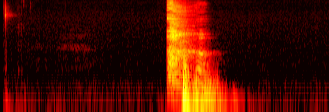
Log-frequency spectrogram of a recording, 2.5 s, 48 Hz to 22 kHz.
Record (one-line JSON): {"cough_length": "2.5 s", "cough_amplitude": 14945, "cough_signal_mean_std_ratio": 0.26, "survey_phase": "beta (2021-08-13 to 2022-03-07)", "age": "18-44", "gender": "Female", "wearing_mask": "No", "symptom_runny_or_blocked_nose": true, "smoker_status": "Never smoked", "respiratory_condition_asthma": false, "respiratory_condition_other": false, "recruitment_source": "Test and Trace", "submission_delay": "2 days", "covid_test_result": "Positive", "covid_test_method": "RT-qPCR", "covid_ct_value": 18.8, "covid_ct_gene": "ORF1ab gene", "covid_ct_mean": 20.3, "covid_viral_load": "220000 copies/ml", "covid_viral_load_category": "Low viral load (10K-1M copies/ml)"}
